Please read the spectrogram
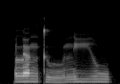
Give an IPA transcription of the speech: l ɐ˥ ŋ t̪ uː˨˥ n iː˥ w

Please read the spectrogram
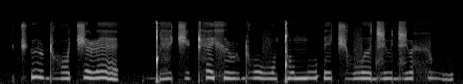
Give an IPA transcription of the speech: t͡ʃʼ ʉ ɖʱ ɔ t͡ʃ ə ɭ ɛ | ɡ͡ǃ ɛ̤ t͡ʃ e̤ ʈʰ ɛ xʲ u ɭ ṳ ɖʱ o v ɔ ŋ͡ǃ o m u ʔ e t͡ʃ ɔ̤ v ə d͡z ʉ d͡z ʉ ħ ṳ

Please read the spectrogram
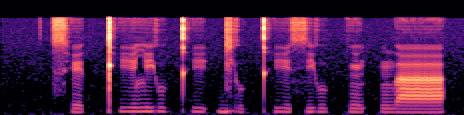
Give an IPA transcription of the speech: t͡sʰ e˨ t̚ kʰ i˦ l j u˥˧ kʰ i˦ ʔ ɡ j u˨˩ kʰ i˥˧ s j u˥˧ k ẽ˦ k̚ n̪ a˦

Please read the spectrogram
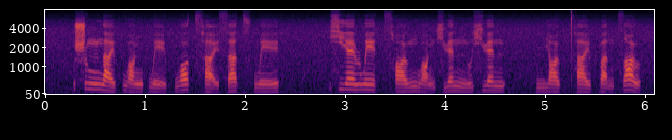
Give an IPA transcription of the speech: ʂ ʊ˥ ŋ n̪ a˧˥ ɪ̯ p w ɑ˧˥ ŋ p w ḛ˨˩ ɪ̯ p w ɔ˥ t͡sʰ a̰˨˩ ɪ̯ s ä˥ t͡sʰ w e˧˥ ɪ̯ | ɕ j ɛ˥ ɻ w e˥˩ ɪ̯ t͡sʰ ɑ˧˥ ʊ̯ n̪ w ɑ̰˨˩ ŋ ɕ ɥ ɛ˥˩ n n̪ u˥ ɕ ɥ ɛ˥ n | n̪ j ɑ˧˥ ʊ̯ t̪ʰ a˧˥ ɪ̯ p a̰˨˩ n t͡s ɑ˥˩ ʊ̯

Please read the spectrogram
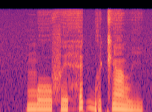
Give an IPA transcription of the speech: m oː˨ f e˨ h ɛ˦ ɡ͡b ʊ˨ t͡ʃ ã˦˨ β i˨

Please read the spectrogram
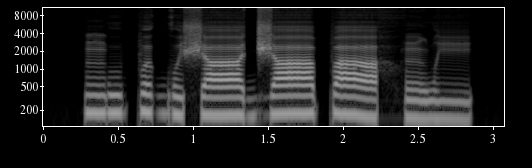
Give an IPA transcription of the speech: ŋ u˧ p ə˦ ɡʷ ɨ˨ ʃ aː˧ d͡ʒ aː˦ p aː˦˨ h ũ˨ w i˨

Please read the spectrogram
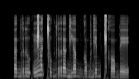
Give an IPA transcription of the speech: ɐ˨ ɡ r u˨ ʔ ŋ͡ǁ ɐ˦ ǀ u˨ ɡ r ɐ˦˨ ɡ j ɐ˦˨ b ɡ ɔ˨ b ɡ e˦ b ǁʰ ɔ˨ b ɾ e˨

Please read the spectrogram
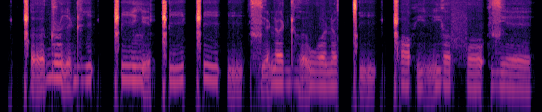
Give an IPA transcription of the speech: ǁ ə̰ d ɹ ḭ ɖʱ i ʔ ǁ i lʲ ḛ ǁ i ǁ i ʔ ḭ ʔ sʲ ə̰ ɳ ə ɖʱ ə̰ w o ɳ ə ǀ ḭ ʔ ǁ ɔ ʔ j ḭ j ə f o ʔ zʲ e

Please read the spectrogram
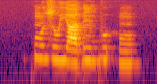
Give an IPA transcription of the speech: kʷ ũ˦ z u˦ j aː˧ ɗ ĩ˦ b u˦ h ũ˨

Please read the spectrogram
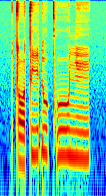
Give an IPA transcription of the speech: t ɔ˨ t i˦ ɗ u˦ kʼ uː˦ ɲ ĩ˦

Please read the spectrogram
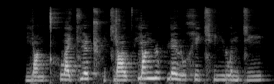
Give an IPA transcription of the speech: j ɑ˧˥ ŋ kʰ w ä˥˧ t͡ɕ ɥ ɛ˥˩ ʈ͡ʂʰ u˩ t͡ɕ j ɑ˧˥ ʊ̯ pʰ j ɑ˥ ŋ ɻ u˥˧ p ɥ ɛ˥˩ ɻ u˥ x e˥˩ ɪ̯ t͡ɕʰ i˥ ŋ ɻ w ə˥˩ n t͡ɕ i˥

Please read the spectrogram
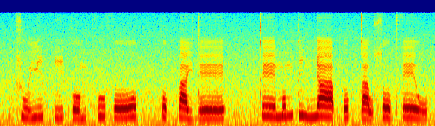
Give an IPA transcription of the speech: t͡ɕ u˧˩ j i˧˥ p̚ ʔ i˩ k o˩˧ m t̪ʰ u˧˥ h oː˧˥ | k o˧˩ k̚ p a˧˩ j d eː˩ | t̪ eː˧ m o˧˥ m t̪ i˥˨ ŋ ɲ aː˥˨ p̚ ʔ o˧ p̚ t̪ a˧˩ w s o˥˨ pʰ eː˥˨ w

